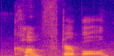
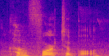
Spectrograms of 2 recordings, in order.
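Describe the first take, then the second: First: The middle 'or' syllable is dropped. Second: The middle 'or' syllable is fully pronounced. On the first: The speaker calls it wrong. "So I say it the wrong way" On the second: The speaker calls it right. "The correct way to say it is comfortable"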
